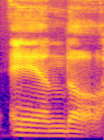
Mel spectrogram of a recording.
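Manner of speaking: ordinary talk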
